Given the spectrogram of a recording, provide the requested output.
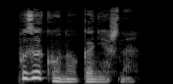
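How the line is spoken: Calm. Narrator (Russian): спокойно отозвалась Арина

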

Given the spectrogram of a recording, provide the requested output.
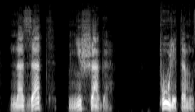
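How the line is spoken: Plain. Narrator (Russian): сказал он Абашкину

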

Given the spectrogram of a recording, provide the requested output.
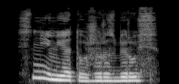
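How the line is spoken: Man, through clenched teeth. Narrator (Russian): процедил мужчина

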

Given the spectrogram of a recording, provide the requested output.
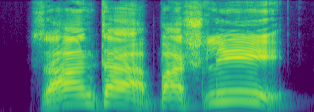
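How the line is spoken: Shouting. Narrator (Russian): закричал я

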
